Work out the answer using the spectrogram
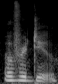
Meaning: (adjective) Late; especially, past a deadline or too late to fulfill a need; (noun) A borrowed item (such as a library book) that has not been returned on time
- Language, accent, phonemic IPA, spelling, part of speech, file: English, US, /ˌoʊ.vəɹˈdu/, overdue, adjective / noun, En-us-overdue.ogg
